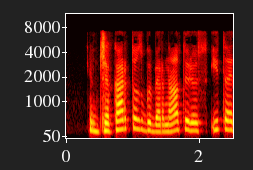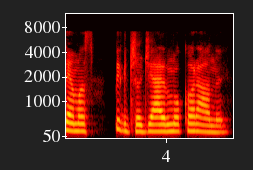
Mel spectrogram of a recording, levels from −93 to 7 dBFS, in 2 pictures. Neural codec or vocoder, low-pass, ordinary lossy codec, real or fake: codec, 16 kHz, 2 kbps, FunCodec, trained on Chinese and English, 25 frames a second; 7.2 kHz; MP3, 48 kbps; fake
